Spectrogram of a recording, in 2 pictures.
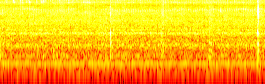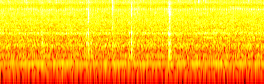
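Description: Oiled homemade slime kneaded and pressed by hand on a wooden board, giving scattered small sticky clicks and squelches, over a steady low mechanical hum.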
